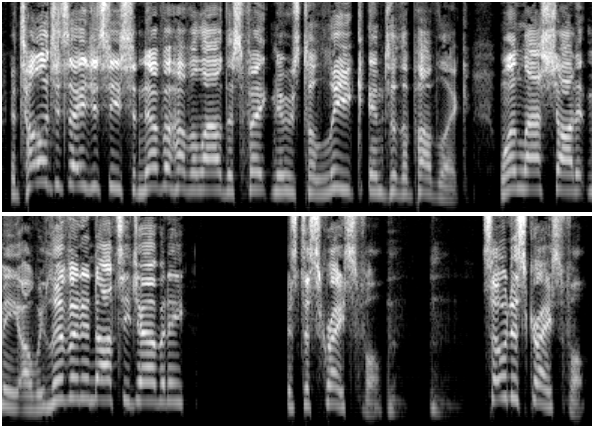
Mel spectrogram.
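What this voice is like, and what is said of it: Imitates another person's voice. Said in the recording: “do my Trump voice”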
